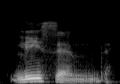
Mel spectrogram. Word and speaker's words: listened: En pasado, pues el verbo debe sonar listened, listened, pronunciando la D como en good, listened.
